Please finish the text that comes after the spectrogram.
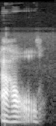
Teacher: Owl. And I'm using a dark L, so the middle of my tongue is pressing up instead of the tip of the tongue.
